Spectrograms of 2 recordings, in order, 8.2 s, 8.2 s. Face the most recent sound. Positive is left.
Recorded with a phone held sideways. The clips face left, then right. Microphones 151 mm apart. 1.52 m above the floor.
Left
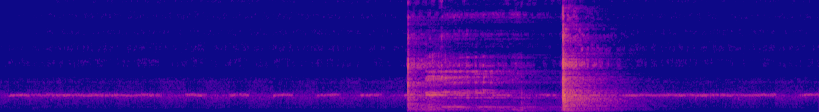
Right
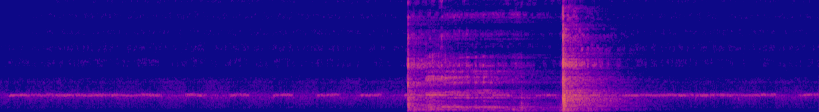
turn(degrees=-35)  # may be behind; listen again after turning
